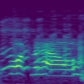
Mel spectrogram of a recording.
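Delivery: shrill, high, loud scream. Recounting monkeys jumping onto the speaker's kayak, retelling a scream. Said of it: "And I was just screaming like".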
